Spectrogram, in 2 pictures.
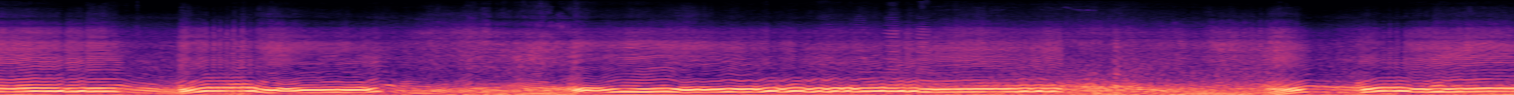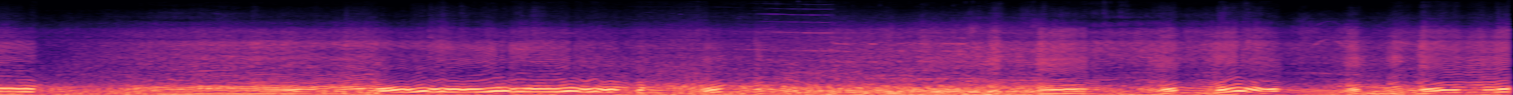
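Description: Motocross bike engine heard from the rider's helmet camera, revving hard and falling off over and over, its pitch climbing and dropping with brief dips as the throttle is shut, under a steady rush of wind.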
